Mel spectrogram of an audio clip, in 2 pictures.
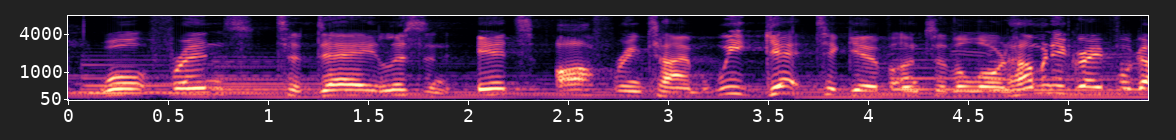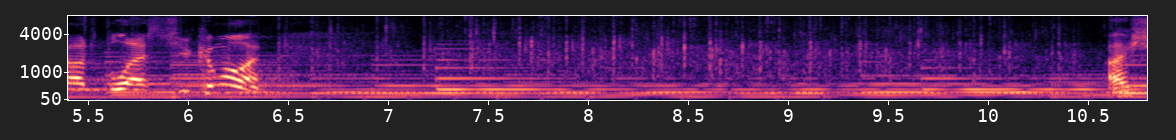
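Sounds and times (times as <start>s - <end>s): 
speech: 0.2s - 6.6s, 10.6s - 10.7s
audience clapping: 5.2s - 10.7s.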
